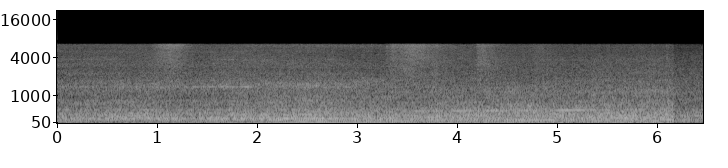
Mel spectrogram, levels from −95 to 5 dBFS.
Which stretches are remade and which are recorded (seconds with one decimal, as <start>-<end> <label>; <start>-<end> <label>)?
0.0-0.4 recorded; 0.4-1.1 remade; 1.1-3.3 recorded; 3.3-3.8 remade; 3.8-4.4 recorded; 4.4-5.0 remade; 5.0-6.5 recorded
